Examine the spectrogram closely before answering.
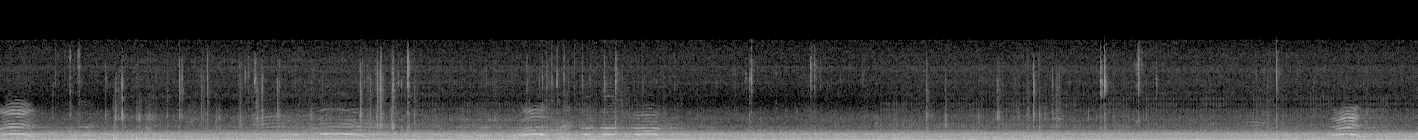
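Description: Cats chew and lap food up close.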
